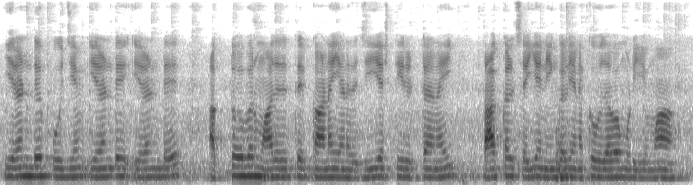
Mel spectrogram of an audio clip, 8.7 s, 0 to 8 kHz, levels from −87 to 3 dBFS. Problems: background sounds at intervals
